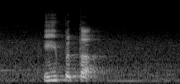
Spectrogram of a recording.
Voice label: "Ihipɨta", Ishir Chamacoco; comezon

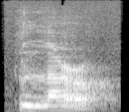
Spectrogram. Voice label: old, chamacoco; viejo

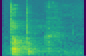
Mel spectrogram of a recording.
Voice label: dead, chamacoco; muerto

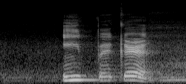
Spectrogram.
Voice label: "Ihĩpɨkere", Ishir Chamacoco; cubiertos

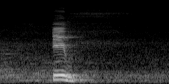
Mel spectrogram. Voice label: "Iim", Ishir Chamacoco; abandonar

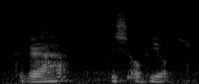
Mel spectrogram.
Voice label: I know how to work, chamacoco; Bahia Negra

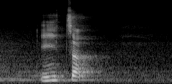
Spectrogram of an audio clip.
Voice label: "Ihitsãk", Ishir Chamacoco; augero

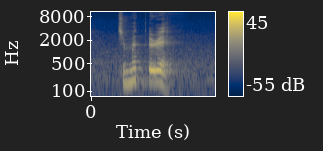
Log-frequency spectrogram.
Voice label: "Chɨmɨtɨre", Ishir Chamacoco; preparar

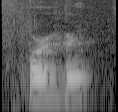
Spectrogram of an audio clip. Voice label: plant, chamacoco; planta

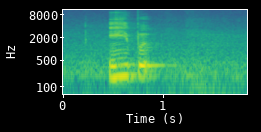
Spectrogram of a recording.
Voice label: "Ihipɨ", Ishir Chamacoco; estar tarde

